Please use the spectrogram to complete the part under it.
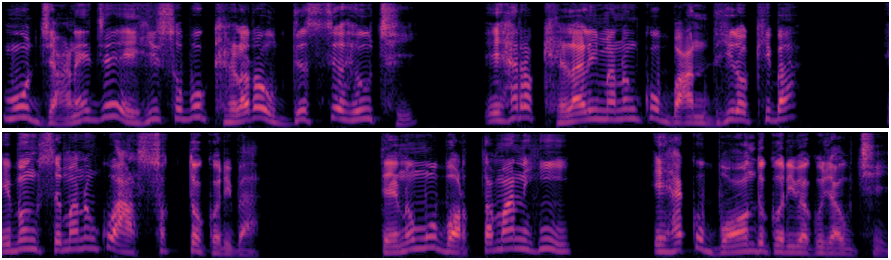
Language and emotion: Odia, disgusted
